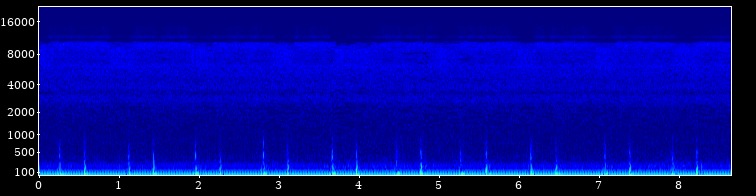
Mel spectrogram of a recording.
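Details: Heart sounds recorded on a timer during a nap, lying on the back rather than the usual face-down position; steady low paired thumps at roughly 70 a minute over a constant hum, normal resting heart sounds.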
